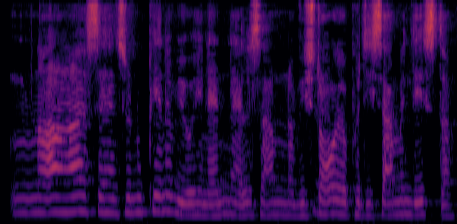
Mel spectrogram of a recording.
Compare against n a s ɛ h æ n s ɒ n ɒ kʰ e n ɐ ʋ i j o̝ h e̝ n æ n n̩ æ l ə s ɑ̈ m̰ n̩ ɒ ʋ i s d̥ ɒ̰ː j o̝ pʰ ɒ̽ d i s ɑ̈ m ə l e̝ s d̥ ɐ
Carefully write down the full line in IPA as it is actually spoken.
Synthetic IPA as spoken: n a s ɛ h æ n s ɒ n u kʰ e n ɐ ʋ i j o̝ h e̝ n æ n n̩ æ l ə s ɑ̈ m̰ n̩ ɒ ʋ i s d̥ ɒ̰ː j o̝ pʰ ɒ̽ d i s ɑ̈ m ə l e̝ s d̥ ɐ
